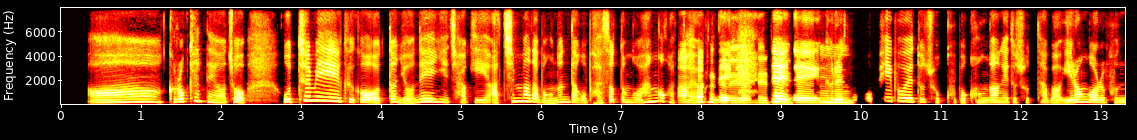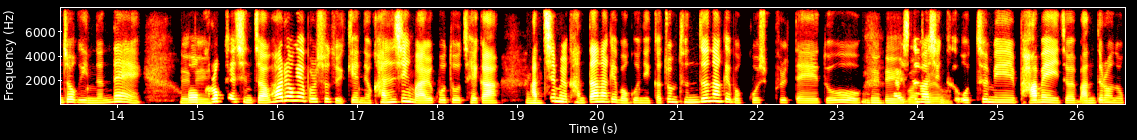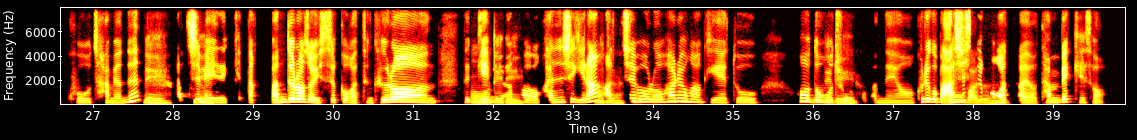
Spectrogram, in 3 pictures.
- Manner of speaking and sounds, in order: laughing while speaking: "아"; laugh; other background noise
- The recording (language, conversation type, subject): Korean, advice, 바쁜 일정 속에서 건강한 식사를 꾸준히 유지하려면 어떻게 해야 하나요?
